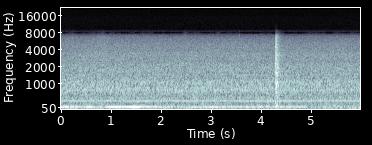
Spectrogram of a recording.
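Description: A cat purrs softly and steadily close by.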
